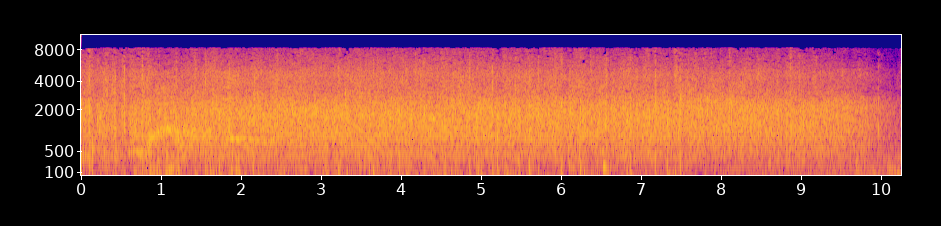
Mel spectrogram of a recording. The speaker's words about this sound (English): I was very pleased to be seated in the audience to hear that speech. It was wonderful. I'd like to have us give him a round of applause again.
